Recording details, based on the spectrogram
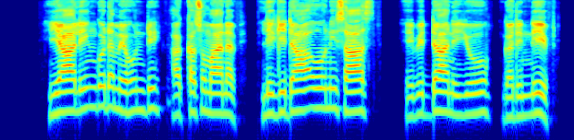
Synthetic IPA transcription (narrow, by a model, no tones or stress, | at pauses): jaːliːŋɡɔᶑɐmɛhʊnd̪ɪɐkːɐsʊmaːnɐfɪ̥ | lɪɡɪd̪aːʔuːnɪsaːs | ɛbɪd̪ːaːnɪjːuːɡɐd̪ɪnᶑiːf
